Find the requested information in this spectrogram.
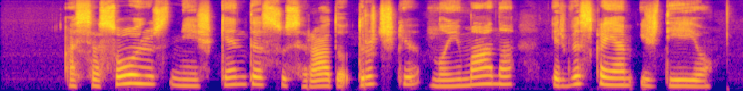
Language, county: Lithuanian, Klaipėda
